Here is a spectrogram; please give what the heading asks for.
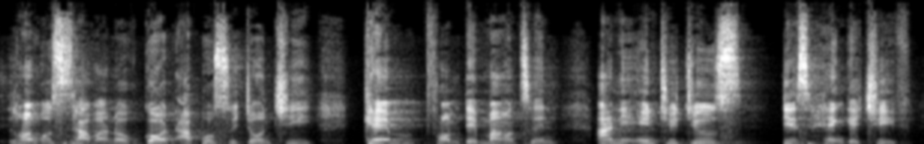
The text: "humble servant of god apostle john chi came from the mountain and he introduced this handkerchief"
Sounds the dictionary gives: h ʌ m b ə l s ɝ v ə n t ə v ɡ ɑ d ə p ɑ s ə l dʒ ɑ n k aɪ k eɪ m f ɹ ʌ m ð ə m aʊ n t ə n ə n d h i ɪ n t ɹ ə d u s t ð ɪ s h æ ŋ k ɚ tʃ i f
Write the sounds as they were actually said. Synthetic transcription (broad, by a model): h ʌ m b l s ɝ v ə n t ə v ɡ ɑ d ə p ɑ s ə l dʒ ɑ n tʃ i k eɪ m f ɹ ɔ m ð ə m aʊ n t ə n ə n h i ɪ n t ɹ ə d u s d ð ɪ s h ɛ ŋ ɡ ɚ tʃ i f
